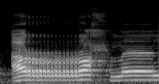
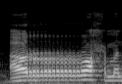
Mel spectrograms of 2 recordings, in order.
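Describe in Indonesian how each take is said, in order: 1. R-nya digetar panjang. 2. R-nya digetar panjang.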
